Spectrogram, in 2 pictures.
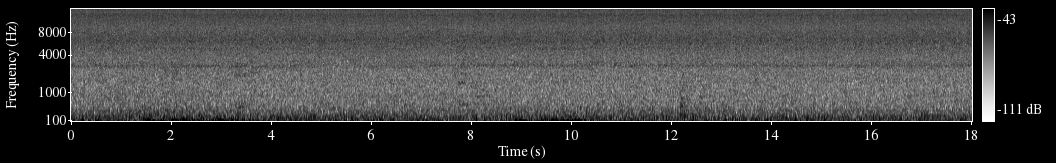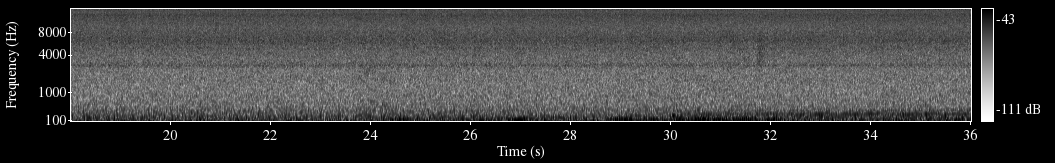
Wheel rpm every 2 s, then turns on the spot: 0, 0, 0, 0, 0, 0, 0, 0, 0, 0, 0, 0, 0, 0, 0, 0, 0, 0.
none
